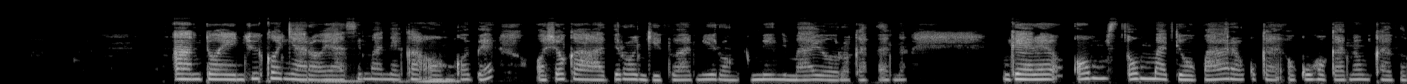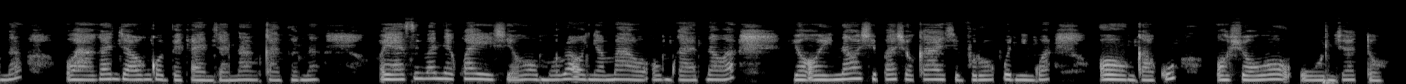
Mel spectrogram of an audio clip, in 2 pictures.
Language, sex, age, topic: Oshiwambo, female, 25-35, agriculture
